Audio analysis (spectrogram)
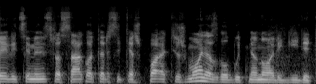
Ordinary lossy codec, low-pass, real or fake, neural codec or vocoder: Opus, 16 kbps; 19.8 kHz; real; none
